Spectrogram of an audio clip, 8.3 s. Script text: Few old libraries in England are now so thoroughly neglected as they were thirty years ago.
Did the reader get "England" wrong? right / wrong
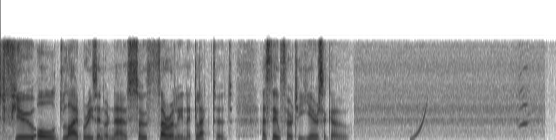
wrong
